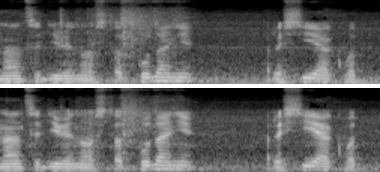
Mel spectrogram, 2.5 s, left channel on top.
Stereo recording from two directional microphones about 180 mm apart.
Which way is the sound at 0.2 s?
Centre (ahead or behind).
